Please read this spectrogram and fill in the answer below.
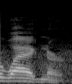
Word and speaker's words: Wagoner: dolly by his side now some of you may say his name different but as a redneck from alabama we always say porter wagner and it may be pronounced wagoner but from where i'm from we always said porter wagner what an interesting life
